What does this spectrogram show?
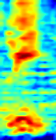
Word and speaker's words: Li: Usually there are 3 ways to pronounce Li. If you see it in the roster, you may pronounce it as Li or Li. But the most common pronunciation in China is Li, the third tone. If you just say Li, that's probably okay as well.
